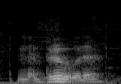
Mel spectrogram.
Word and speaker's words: bror: Bror. Bror. Bror. Me, but Swedish. Huh? Bror. It's like Blair, but with someone not knowing how to pronounce L.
